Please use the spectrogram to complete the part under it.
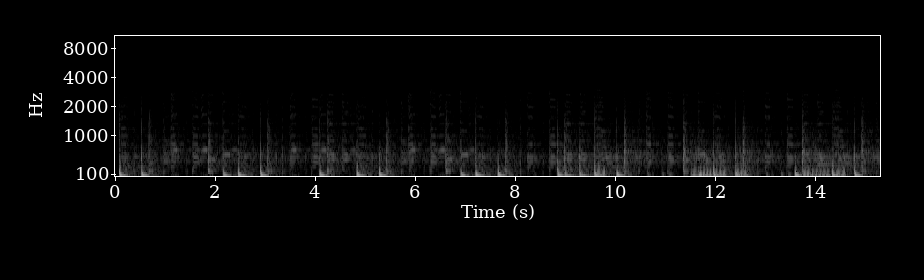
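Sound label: ambience funk music; midnight guns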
